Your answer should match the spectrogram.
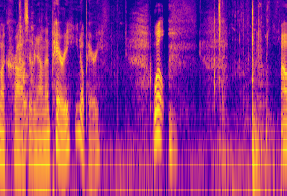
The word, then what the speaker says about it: Paris: name is Perry but you pronounce it a little bit wrong it's Perry p-a-r-i-s and this is true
